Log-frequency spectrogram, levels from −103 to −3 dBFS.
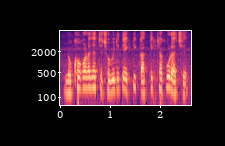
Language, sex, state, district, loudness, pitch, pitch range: Bengali, male, West Bengal, Alipurduar, -17 LUFS, 170 Hz, 145-185 Hz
